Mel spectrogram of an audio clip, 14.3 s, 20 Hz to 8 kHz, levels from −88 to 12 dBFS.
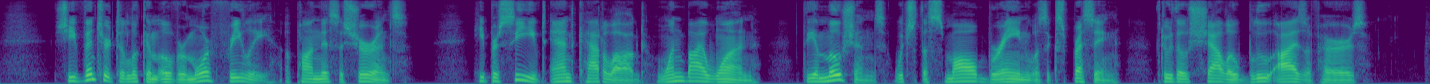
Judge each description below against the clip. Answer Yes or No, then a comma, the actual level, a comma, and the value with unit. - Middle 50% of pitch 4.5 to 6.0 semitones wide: Yes, average, 5.0 semitones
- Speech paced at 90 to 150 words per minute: Yes, average, 140 wpm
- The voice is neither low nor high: No, low, 110 Hz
